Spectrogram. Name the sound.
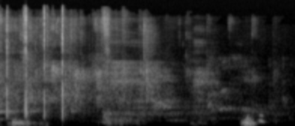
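audience clapping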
